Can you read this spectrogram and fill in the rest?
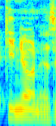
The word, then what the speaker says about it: Quiñones: Yeah, Quiñones, yeah.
